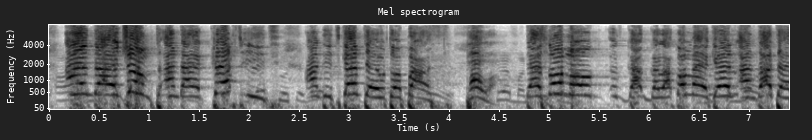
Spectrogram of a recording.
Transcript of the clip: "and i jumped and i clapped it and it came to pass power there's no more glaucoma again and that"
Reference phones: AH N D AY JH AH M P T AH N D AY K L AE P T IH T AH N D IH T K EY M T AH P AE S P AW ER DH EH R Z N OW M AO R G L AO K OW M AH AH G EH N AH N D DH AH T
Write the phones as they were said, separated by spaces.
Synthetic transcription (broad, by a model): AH N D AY JH AH M P T AH N D AY K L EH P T IH T AH N D IH T K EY M T AH P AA S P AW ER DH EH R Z N OW M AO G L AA K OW M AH AH G EH N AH N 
